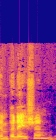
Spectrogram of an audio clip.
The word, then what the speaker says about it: impanation: Is that, am I pronouncing that right? – Yeah. Impanation. Yeah.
